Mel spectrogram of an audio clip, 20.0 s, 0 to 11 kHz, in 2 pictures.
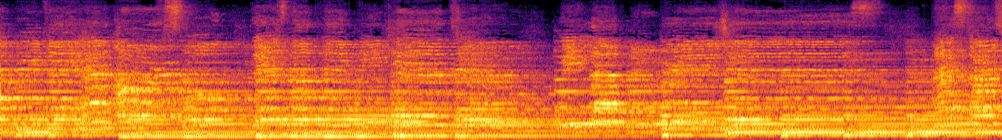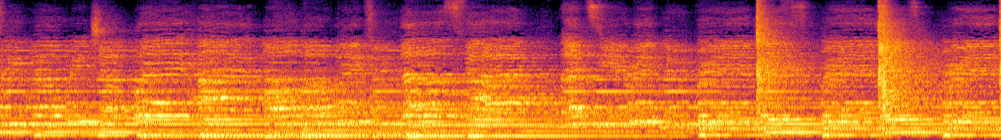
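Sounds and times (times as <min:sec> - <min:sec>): group of adults singing: 0:00.0 - 0:20.0
instrumental accompaniment: 0:09.2 - 0:20.0
hand claps: 0:17.5 - 0:18.1, 0:18.8 - 0:19.4.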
